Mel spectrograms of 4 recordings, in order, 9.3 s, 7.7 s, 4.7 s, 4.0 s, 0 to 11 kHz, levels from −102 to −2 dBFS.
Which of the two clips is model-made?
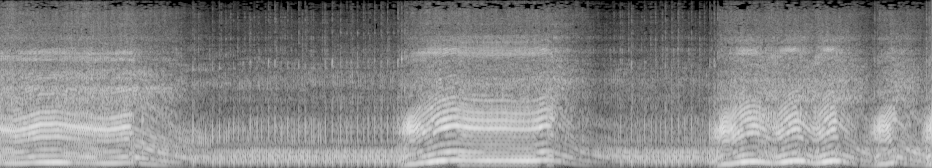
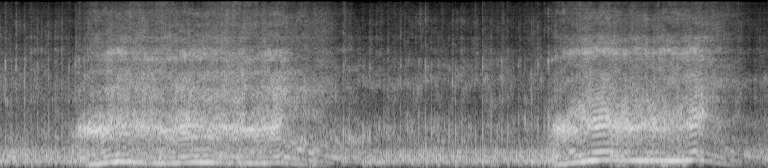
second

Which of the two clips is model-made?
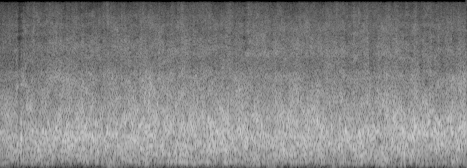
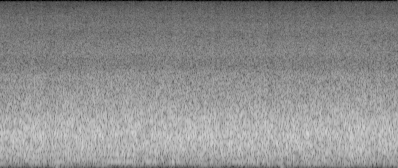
first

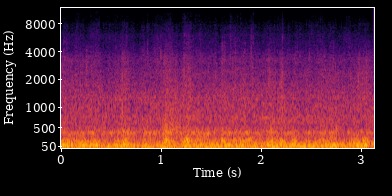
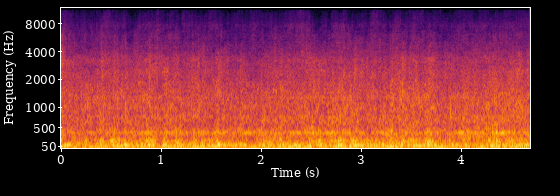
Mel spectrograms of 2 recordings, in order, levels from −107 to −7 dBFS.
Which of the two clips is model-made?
second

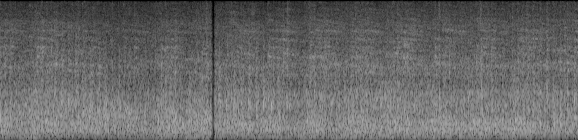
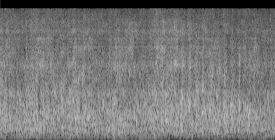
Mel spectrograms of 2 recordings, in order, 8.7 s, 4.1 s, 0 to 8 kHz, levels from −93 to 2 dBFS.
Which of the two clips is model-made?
second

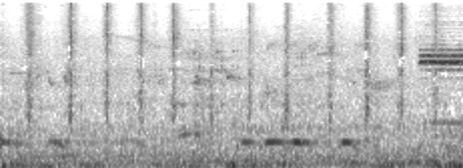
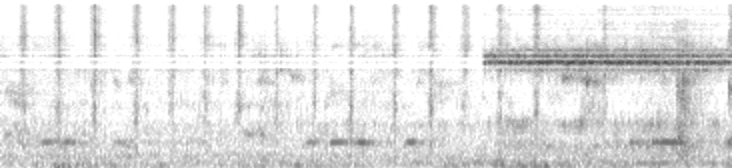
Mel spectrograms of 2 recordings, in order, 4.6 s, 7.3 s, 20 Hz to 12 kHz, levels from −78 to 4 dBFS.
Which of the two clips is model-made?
second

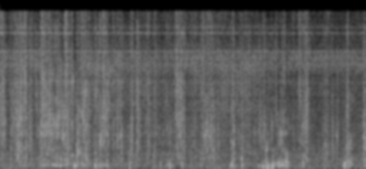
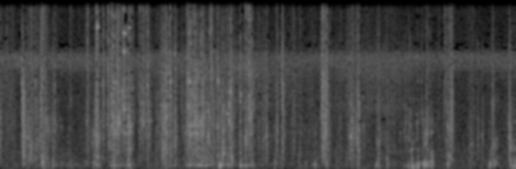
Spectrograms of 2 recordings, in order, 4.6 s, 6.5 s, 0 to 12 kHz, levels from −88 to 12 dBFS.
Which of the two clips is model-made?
first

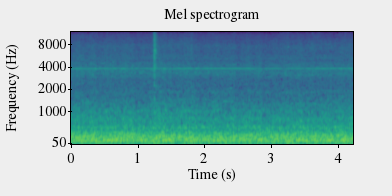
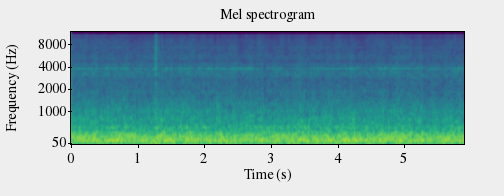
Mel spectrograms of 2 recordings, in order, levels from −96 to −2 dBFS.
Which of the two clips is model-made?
second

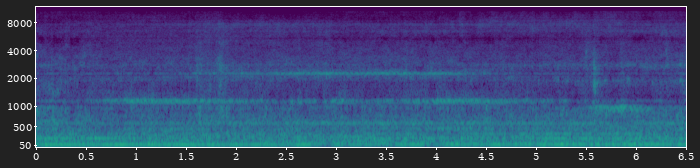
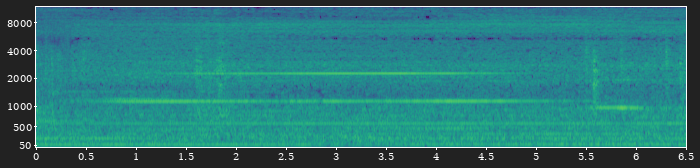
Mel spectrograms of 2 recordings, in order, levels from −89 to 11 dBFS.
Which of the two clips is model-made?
first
